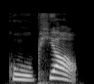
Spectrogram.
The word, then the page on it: 股票: gǔ piào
